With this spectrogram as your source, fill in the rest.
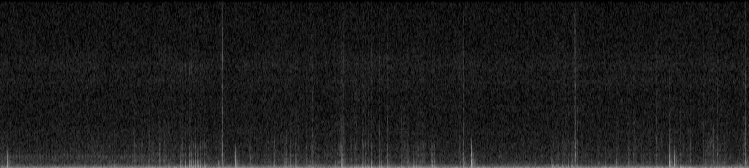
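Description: A single finger with a painted nail taps on the printed front of a white paper gift bag standing upright on a table. Light, scattered, hollow papery taps sound over a steady low rumble.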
